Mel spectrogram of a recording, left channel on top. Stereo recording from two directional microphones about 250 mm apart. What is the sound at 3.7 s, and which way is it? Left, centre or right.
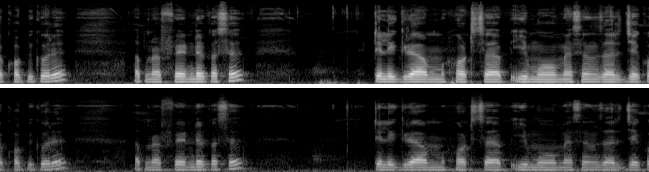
Speech, left.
